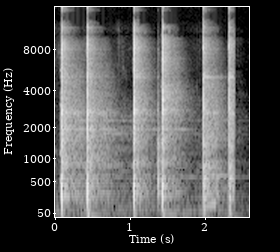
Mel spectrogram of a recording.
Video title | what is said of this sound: Rebuilding TH350: Setting up the Intermediate Clutch | you'll know it's fully seated when the tone changes, so it won't feel like as much of a hollow thunk as a very flat, very flat, solid sound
